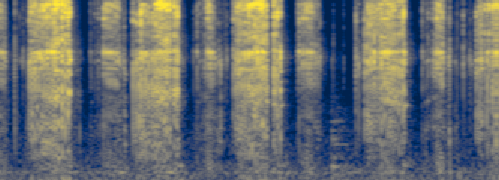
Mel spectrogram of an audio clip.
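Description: Long acrylic nails strum and scratch across the stiff plastic bristles of a hand-sized black plastic vent hair brush. Bright, high, dry rasping comes in repeated uneven bursts with short gaps between them and almost no low end.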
